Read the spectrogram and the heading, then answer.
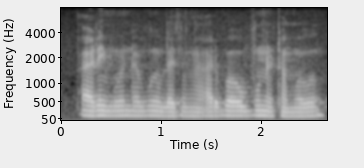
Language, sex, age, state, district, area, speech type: Bodo, male, 18-30, Assam, Kokrajhar, rural, spontaneous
